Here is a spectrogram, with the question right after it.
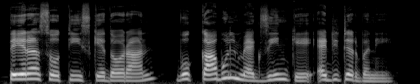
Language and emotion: Urdu, neutral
